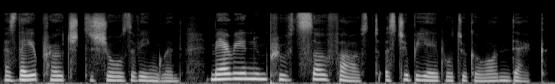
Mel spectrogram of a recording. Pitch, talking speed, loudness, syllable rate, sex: 190 Hz, 205 wpm, -19 LUFS, 5.3 syllables/s, female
